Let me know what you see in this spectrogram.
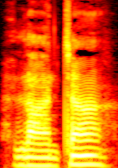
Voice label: "lañcañ", Apatani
